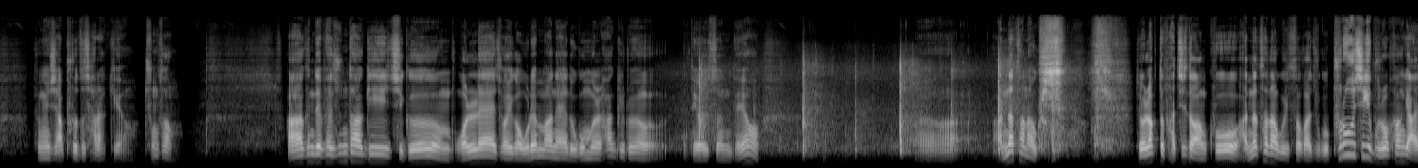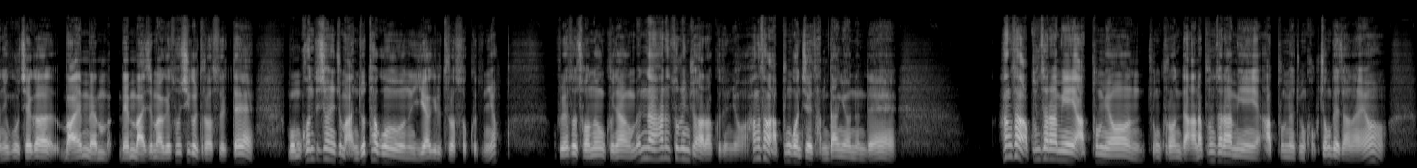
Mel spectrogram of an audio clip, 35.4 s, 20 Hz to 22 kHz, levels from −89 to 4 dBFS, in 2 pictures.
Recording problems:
thin; very; fading below 350 Hz
footsteps; noticeable; from 8.5 to 13 s; peak 4 dB below the speech

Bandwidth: 15 kHz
